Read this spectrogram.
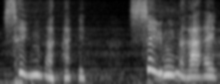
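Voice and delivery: whimpering plea. Acted. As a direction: beg for mercy in a tiny sobbing voice. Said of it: "mếu máo". (van xin mếu máo)

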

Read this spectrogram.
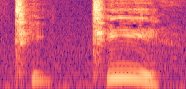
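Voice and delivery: high, loud cry of a name; anguished call. Acted. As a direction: call out to a lost friend. Calls out dead friend's name. (verzweifelt den Namen rufen)

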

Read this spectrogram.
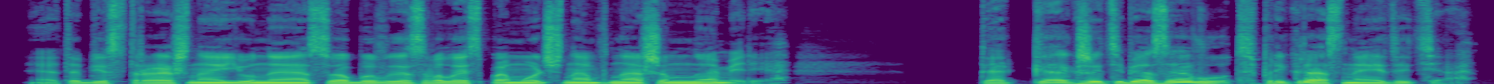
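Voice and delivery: loud, sugary showman; ringmaster announcement. Acted. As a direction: present her to the crowd. Сарацин представляет девочку. (слащавый конферансье)

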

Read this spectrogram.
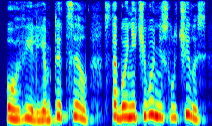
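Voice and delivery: high, loud worried wife; alarmed cry. A narrator's reading. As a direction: cry out in alarm for your husband. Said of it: "кричала она". (встревоженные восклицания жены)

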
